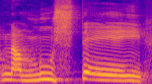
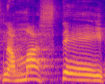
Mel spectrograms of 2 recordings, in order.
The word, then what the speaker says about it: namaste: People were coming on like, dude, it's not namuste, it's namaste. Who messes up namaste says namuste?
